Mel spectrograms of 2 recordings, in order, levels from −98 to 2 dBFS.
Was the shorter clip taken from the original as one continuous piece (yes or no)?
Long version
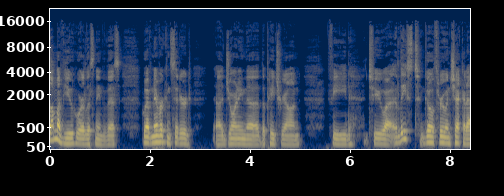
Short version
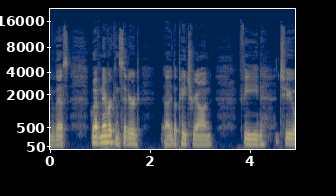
no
